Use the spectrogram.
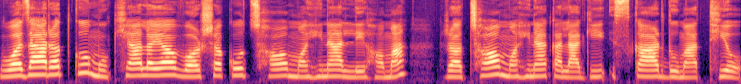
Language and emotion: Nepali, neutral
